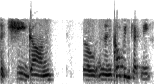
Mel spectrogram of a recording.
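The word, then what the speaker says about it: qigong: q i g o n g but you pronounce it Chi gang so and then coping techniques which you um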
